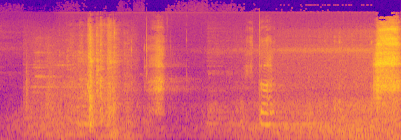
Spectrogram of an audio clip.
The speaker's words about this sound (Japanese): ドア閉まります、ご注意ください。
